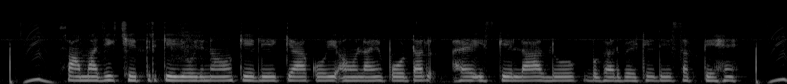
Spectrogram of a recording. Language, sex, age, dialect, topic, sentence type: Hindi, female, 36-40, Garhwali, banking, question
